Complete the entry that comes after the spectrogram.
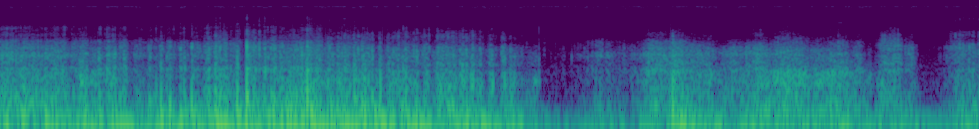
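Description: Fingertips and short nails of one hand scratch and rub the surface of a small, soft, porous black foam windscreen over a microphone. The result is a dense, muffled scratching and rubbing rumble, heavy in the low end with almost no bright content. It eases briefly near the middle before picking up again.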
